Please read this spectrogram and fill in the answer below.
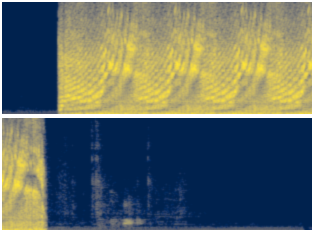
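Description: Electric-shock zap sound effect: a loud, harsh burst starting about half a second in with a sweeping pattern that repeats, lasting about three seconds and cutting off suddenly, followed by a few faint small noises.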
